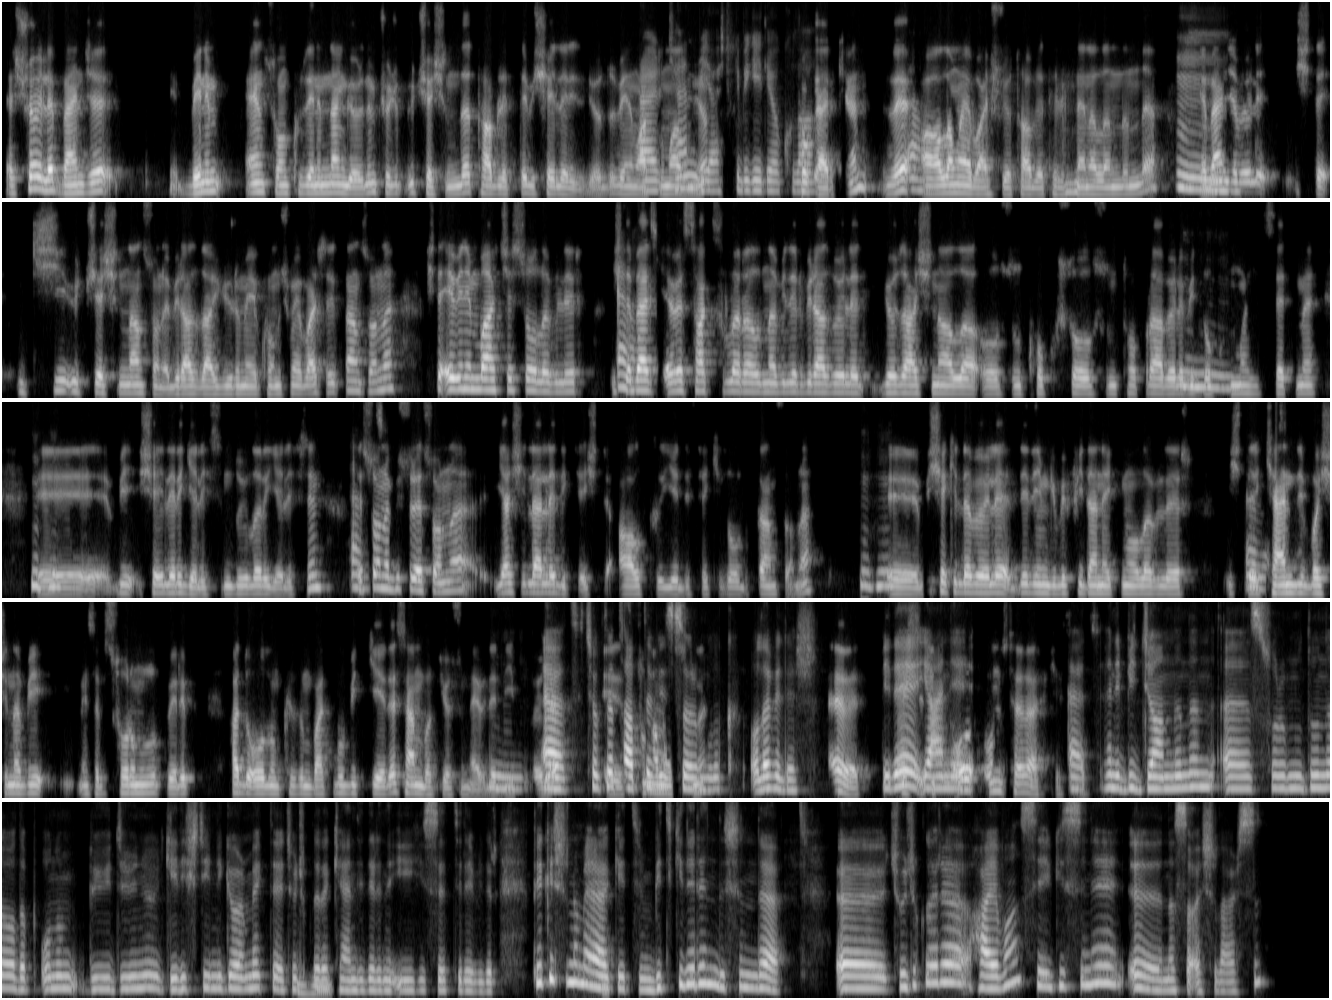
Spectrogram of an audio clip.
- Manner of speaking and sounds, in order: other background noise; laughing while speaking: "elinden"; tapping
- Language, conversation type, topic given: Turkish, podcast, Çocuklara doğa sevgisi nasıl öğretilir?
